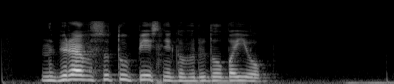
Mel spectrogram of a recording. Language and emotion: Russian, angry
